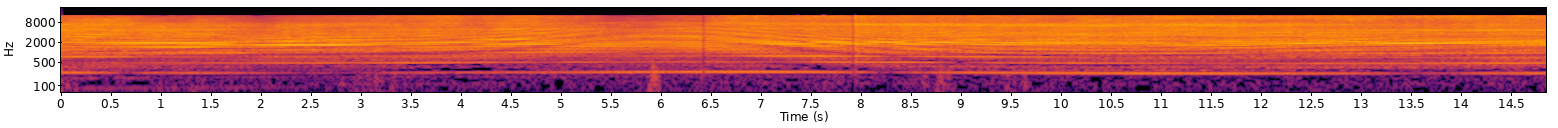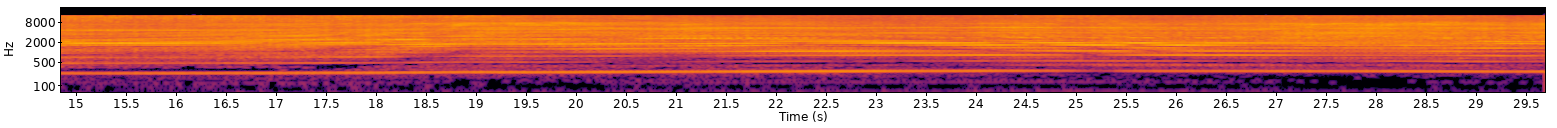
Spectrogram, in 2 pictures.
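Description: Radio-controlled MD500 scale model helicopter flying close overhead: a steady, loud whine from its drivetrain and rotors, the pitch holding level while the tone sweeps and shifts slowly as the model moves about.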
